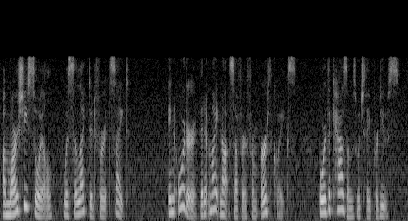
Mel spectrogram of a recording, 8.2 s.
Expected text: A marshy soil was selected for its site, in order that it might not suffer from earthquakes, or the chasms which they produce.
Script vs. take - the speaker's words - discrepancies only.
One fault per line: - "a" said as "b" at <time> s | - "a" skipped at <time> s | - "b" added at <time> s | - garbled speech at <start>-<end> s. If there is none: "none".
none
